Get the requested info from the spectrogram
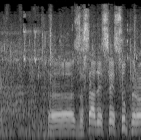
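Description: Handballs bouncing on a sports-hall court floor during team training, a string of faint thuds, with a man's voice speaking over them from under a second in.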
